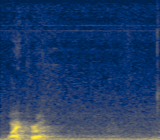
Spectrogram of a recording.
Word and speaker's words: Waipa: a Mari word um probably a few of the locals would call it wiper there's a lot of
